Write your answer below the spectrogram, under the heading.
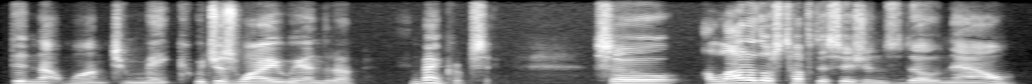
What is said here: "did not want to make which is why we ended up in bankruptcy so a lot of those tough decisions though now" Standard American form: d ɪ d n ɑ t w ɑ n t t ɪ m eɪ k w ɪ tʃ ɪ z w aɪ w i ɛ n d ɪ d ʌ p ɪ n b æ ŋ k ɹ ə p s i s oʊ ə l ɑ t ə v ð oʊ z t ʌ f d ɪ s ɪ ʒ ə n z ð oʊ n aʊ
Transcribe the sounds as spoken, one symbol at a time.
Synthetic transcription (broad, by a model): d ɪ d n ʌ t w ɑ n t t ɪ m eɪ k w ɪ tʃ ɪ z w aɪ w i ɛ n d ɪ d ʌ p ɪ n b æ ŋ k ɹ ə p s i s oʊ ə l ɑ t ə v ð oʊ z t ʌ f d ɪ s ɪ ʒ ə n z ð oʊ n aʊ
